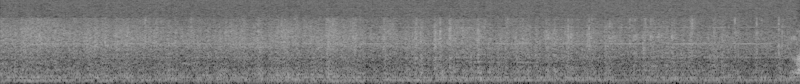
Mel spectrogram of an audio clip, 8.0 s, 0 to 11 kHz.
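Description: Saturn V first stage's five F-1 engines heard from far off through a broadcast microphone: a steady crackling rumble as the rocket climbs.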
